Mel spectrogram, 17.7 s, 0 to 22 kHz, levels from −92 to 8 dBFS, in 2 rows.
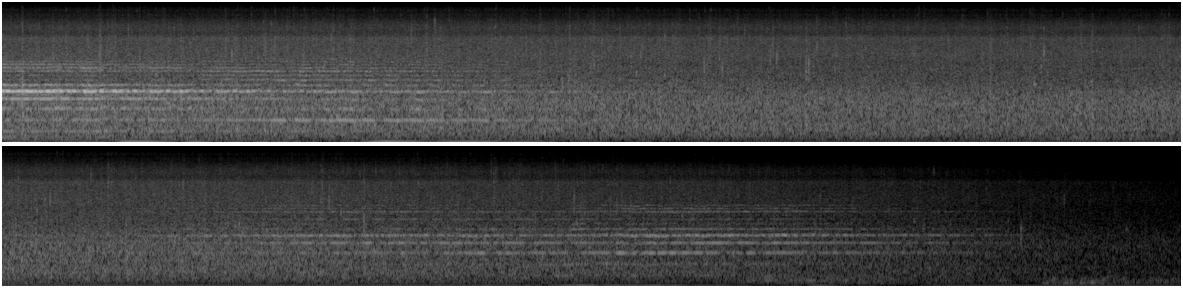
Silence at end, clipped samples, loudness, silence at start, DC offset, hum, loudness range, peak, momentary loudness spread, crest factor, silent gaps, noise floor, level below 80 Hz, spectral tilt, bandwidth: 0.85 s; under 0.1%; -37 LUFS; 0 s; under 0.1%; none; 14 LU; -16 dBFS; 17 LU; 22 dB; none; -67 dBFS; -74 dBFS; -0.5 dB/octave; over 20 kHz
